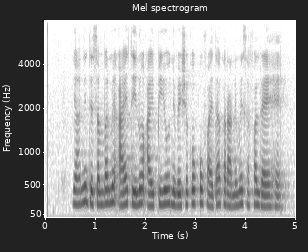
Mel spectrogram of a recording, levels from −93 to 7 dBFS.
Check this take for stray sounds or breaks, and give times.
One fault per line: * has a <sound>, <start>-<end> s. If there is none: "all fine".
all fine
